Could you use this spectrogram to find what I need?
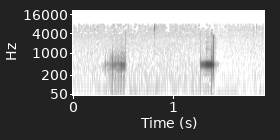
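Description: Telephone tones after a caller's line drops during a phone-in: two short, separate electronic bursts on a quiet background, the second one brighter and more clearly tonal than the first.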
